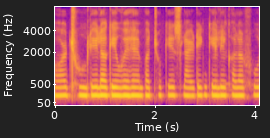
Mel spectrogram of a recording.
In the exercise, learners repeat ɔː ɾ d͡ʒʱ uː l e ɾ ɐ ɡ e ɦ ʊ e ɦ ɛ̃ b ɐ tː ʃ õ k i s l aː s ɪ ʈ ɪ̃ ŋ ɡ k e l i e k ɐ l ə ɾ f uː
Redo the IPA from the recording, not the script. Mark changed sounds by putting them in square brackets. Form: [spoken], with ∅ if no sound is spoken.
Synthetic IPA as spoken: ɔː ɾ d͡ʒʱ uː l e [l] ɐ ɡ e ɦ ʊ e ɦ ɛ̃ b ɐ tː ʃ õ k [e] s l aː [∅] ɪ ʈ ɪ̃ ŋ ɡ k e l i e k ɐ l ə ɾ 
